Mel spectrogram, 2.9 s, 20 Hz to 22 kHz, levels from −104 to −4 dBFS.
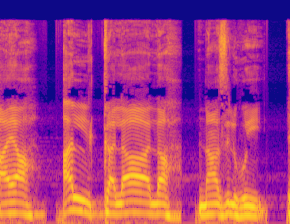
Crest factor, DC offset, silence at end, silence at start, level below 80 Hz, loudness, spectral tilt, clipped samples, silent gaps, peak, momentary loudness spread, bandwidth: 16 dB; 0.6%; 0 s; 0 s; -44 dBFS; -16 LUFS; -5 dB/octave; under 0.1%; none; 0 dBFS; 6 LU; 16.5 kHz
